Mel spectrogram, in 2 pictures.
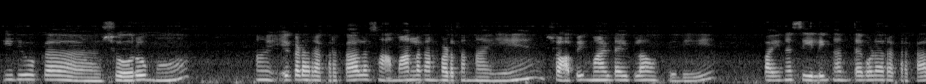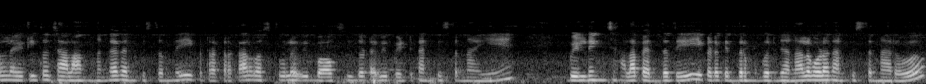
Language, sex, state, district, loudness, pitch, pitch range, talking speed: Telugu, female, Andhra Pradesh, Sri Satya Sai, -19 LUFS, 195 Hz, 180-205 Hz, 135 wpm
